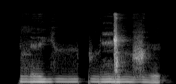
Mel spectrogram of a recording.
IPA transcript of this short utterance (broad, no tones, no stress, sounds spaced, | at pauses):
l e j yː p ʉ ŋ͡ǀ ʉ v ɪ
